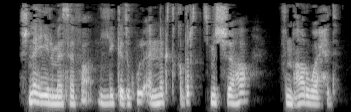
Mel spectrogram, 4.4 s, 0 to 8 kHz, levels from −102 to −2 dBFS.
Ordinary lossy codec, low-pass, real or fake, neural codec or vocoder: MP3, 32 kbps; 7.2 kHz; real; none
